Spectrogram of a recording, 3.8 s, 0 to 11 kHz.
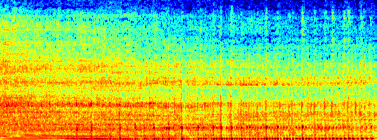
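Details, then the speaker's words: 70cc Minarelli motorized-bike two-stroke with a modified G2 reed valve, not yet fully warm and idling at about 2,500 rpm. The fast idle sags and wavers as if about to stall, then dies. Unstable idle; other causes such as head, squish, plug or timing remain unaddressed. "At the moment, the idle sounds stable, but once I get on it, heat it up, do a pull, let off, I'm curious to see if it'll return to this."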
